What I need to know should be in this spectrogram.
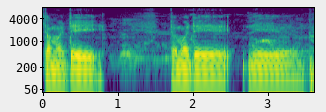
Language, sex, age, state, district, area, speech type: Kannada, male, 30-45, Karnataka, Vijayanagara, rural, spontaneous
